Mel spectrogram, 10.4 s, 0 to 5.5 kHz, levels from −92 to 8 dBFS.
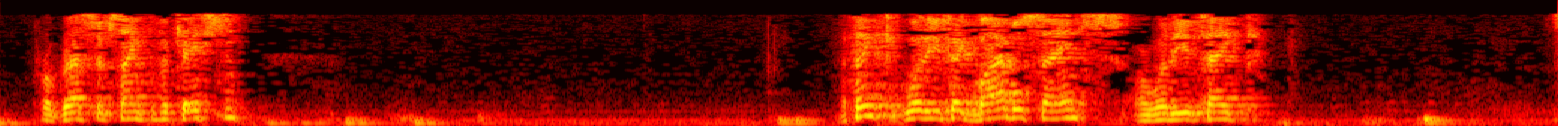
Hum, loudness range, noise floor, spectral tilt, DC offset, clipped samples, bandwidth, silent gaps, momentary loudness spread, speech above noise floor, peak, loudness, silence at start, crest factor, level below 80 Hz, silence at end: none; 12 LU; -53 dBFS; -8 dB/octave; under 0.1%; under 0.1%; 4.3 kHz; none; 22 LU; 30 dB; -6 dBFS; -23 LUFS; 0 s; 22 dB; -48 dBFS; 0 s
